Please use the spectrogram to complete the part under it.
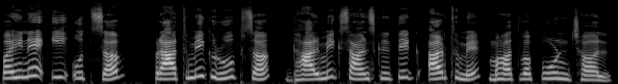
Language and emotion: Maithili, neutral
